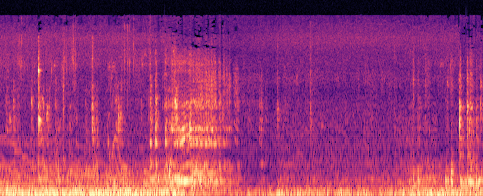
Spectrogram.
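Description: Wind rumbling on the microphone of a camera in an open boat, with scattered small knocks and clicks from the boat and fishing tackle and a brief louder noise about two seconds in.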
